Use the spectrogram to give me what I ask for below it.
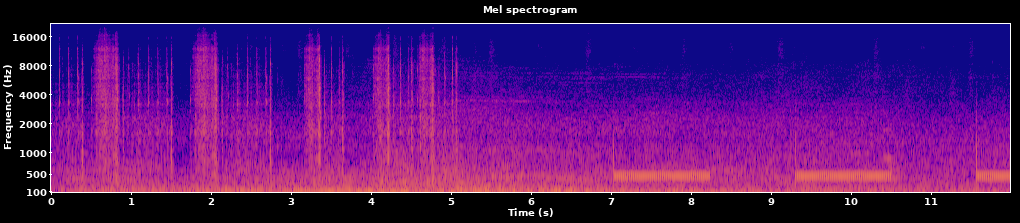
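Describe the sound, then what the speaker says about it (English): Rapid clicking keypresses followed by a series of long, steady telephone ring tones, heard as a telephone number is dialled in the video game Chicken Police, the tones repeating with pauses in between. "what happens if I dial"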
